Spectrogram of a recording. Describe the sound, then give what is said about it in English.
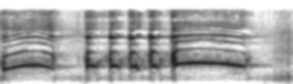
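A BBC reporter mimics a seagull's call: a long nasal squawk, a quick run of four short yelps, then another drawn-out wail, loud with no other sounds. “I can feel that you really want me to do an impression of a seagull, so I'm going to give it a go.”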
